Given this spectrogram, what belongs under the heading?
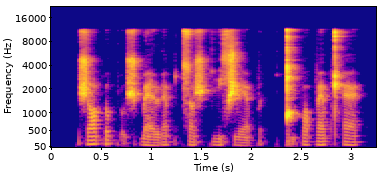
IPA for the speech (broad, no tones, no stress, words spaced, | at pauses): ʃɒpɽop ɽo̰ʃɓæɭɽæp t͡sɒʃkisʲɭæp | ǃḭpɒpæpʈʰæ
